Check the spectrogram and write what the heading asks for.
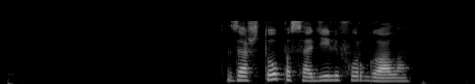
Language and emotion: Russian, neutral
